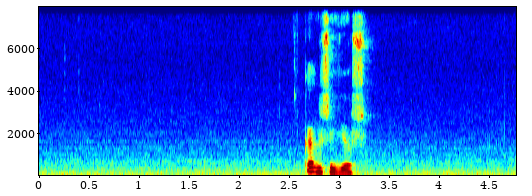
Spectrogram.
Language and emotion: Russian, neutral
